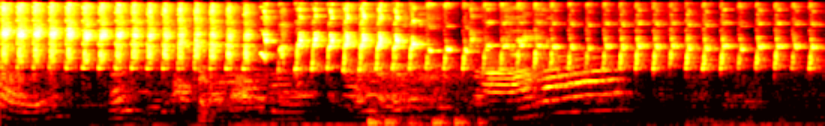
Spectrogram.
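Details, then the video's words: Lovebird giving a long, coarse ngekek: an unbroken stream of rapid, harsh, rasping high notes, several per second, briefly joined midway by a few low knocks and short sliding tones before the grating chatter resumes. "Lovebird Ngekek kasar panjang"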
